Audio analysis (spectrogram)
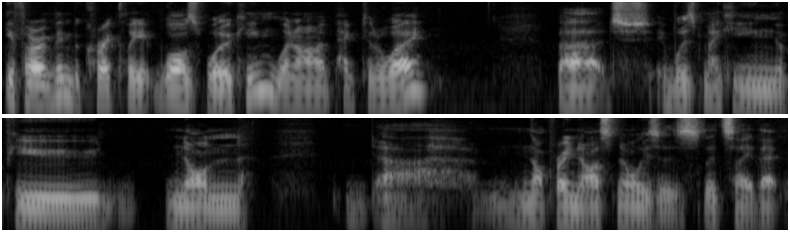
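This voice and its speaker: A man hosting an electronics channel, talking casually and haltingly through an update and demonstration. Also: mid-range voice, steady tone, gravelly, warm tone. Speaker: host of an electronics repair channel.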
